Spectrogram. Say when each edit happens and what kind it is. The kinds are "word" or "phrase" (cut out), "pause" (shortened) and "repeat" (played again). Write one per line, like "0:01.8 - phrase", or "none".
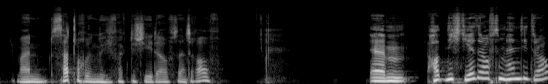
0:01.9 - word
0:04.2 - pause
